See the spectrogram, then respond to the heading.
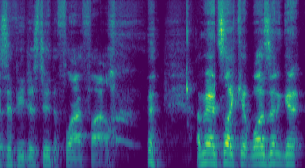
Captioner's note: chuckling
